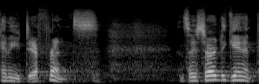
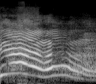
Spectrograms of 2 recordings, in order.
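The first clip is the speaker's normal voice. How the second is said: much higher, louder mock shriek; frightened scream; 14 semitones higher, 10 dB louder than usual. Skeleton actress startled by the rider, shrieking very high. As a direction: shriek like the scarer got scared.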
